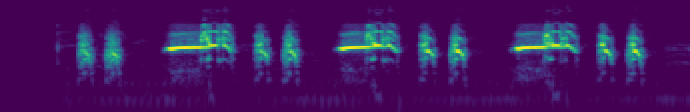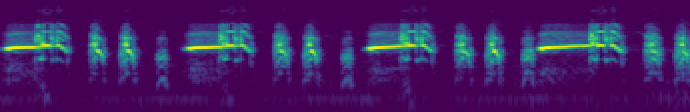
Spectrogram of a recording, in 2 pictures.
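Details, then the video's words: Male grey francolin, known locally as dhakhni tetar, calling loudly in a steady series of harsh three-part phrases, each with a clear rising whistle, repeated about once a second. "dhakhni tetar ki awaz (dhakhni tetar ki suraili awaz)grey francolin voice"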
